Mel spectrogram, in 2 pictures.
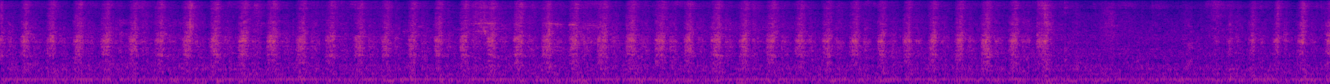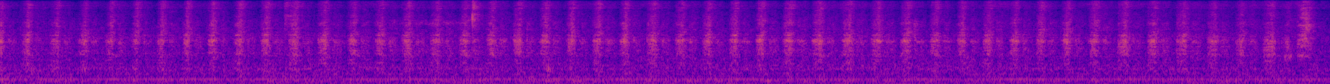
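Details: Female Rottweiler in labour with puppies, panting continuously at a fast, steady pace of about two and a half breaths per second, briefly easing near the middle, against a persistent low mechanical hum.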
